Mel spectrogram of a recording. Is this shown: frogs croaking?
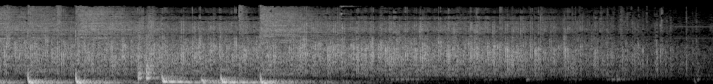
no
